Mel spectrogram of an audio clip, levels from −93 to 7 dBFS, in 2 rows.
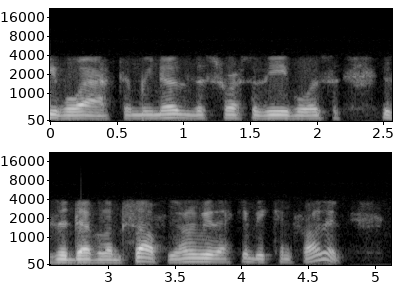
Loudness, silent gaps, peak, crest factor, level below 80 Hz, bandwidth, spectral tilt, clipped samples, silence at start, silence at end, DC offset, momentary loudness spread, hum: -23 LUFS; none; -4 dBFS; 18 dB; -58 dBFS; 4 kHz; -9.5 dB/octave; under 0.1%; 0 s; 0.4 s; under 0.1%; 11 LU; none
